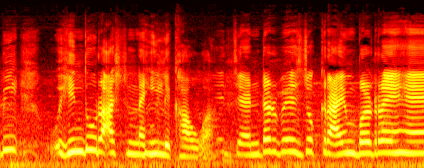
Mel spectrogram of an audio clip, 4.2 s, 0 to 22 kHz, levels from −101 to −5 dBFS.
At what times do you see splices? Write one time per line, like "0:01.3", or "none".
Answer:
0:02.3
